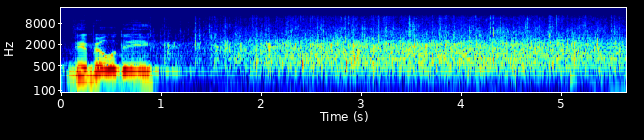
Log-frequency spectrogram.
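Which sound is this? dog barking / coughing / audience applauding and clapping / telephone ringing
audience applauding and clapping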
